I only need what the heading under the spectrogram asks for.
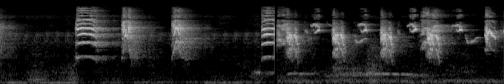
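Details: Long-tailed shrike singing full 'isian': a few loud, ringing harsh notes, then a quicker run of varied scratchy chips and short whistled slurs.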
